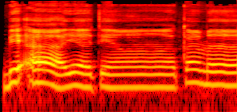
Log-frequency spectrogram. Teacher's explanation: اس نون کی آواز کو جو تنوین میں ہے ناک میں لے جا کے ایک الف کے برابر چھپا کے پڑھیں گے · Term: اخفا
